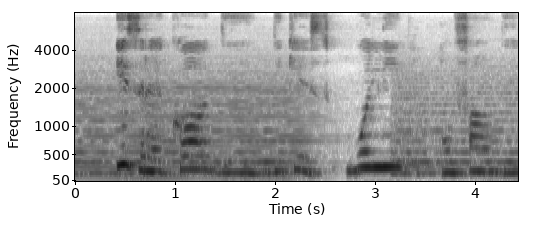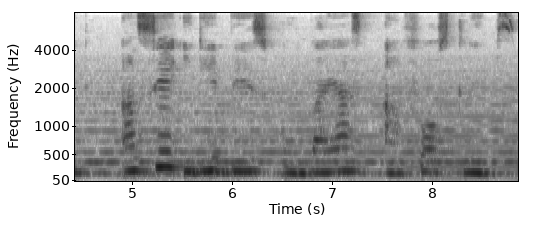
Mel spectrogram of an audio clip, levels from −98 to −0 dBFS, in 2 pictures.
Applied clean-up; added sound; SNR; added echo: none; Musical instrument; 11 dB; reverberation time 0.2 s.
